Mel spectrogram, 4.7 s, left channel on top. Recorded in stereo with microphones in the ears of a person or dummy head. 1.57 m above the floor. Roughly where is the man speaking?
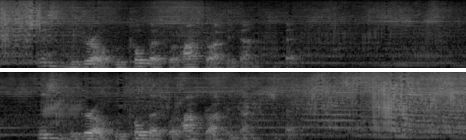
Right.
